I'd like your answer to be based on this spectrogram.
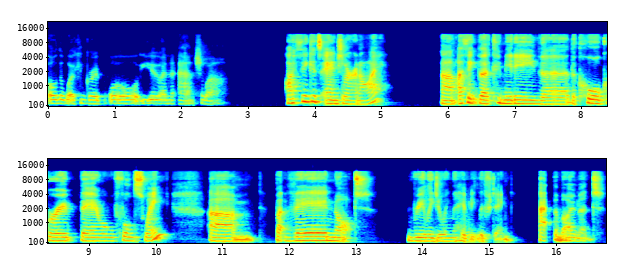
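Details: Adult woman speaking, with a brief second voice; normal voice.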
